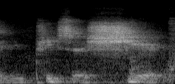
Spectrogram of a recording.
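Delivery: low, slow, bitter retold insult; contemptuous put-down. Father to addicted son at the door, low slow contempt. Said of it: "this is exactly how I said it to him".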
